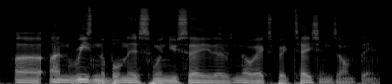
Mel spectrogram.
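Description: Speaking at a fairly slow pace with fairly even intonation, a man uses a normal speaking voice, captured in a very clean recording against a silent background. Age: 20s. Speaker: podcast co-host, married couple. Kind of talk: casual chat.

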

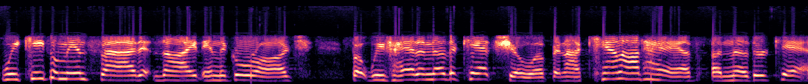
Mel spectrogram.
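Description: A woman with a fairly high pitch speaks at a fairly slow pace, using ordinary pitch variation. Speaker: caller. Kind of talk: call-in question. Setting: phone call.

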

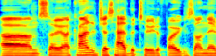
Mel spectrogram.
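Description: A man's fairly low voice with a bright, sharp tone, on a very clean recording with a silent background. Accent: Australian. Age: 20s. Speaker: metal drummer and tattooist. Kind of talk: casual chat.

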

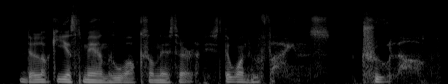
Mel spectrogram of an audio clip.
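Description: A man's raspy, put-on character voice, fairly low in pitch, at a moderate pace

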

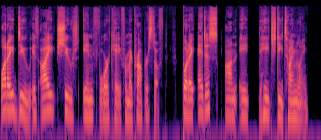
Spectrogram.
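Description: A woman with a Cork accent speaks at a moderate pace in a very deep, low pitch, her intonation fairly even, on a very clean recording with a silent background. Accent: Cork Irish. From Ireland, Cork. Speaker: video coach. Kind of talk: interview on a live stream.

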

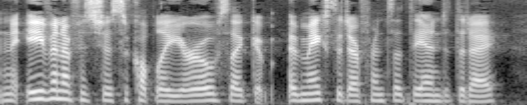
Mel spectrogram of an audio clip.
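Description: At a very fast pace, a woman with a fairly low pitch speaks on a very clean recording with a silent background. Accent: Donegal. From Ireland, County Donegal. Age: 20s. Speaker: student union candidate. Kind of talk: interview. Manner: hesitant.

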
